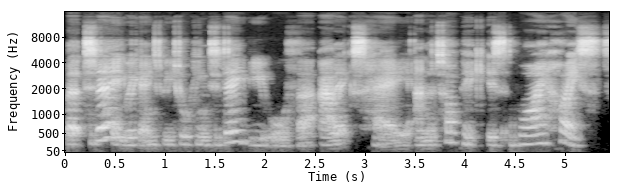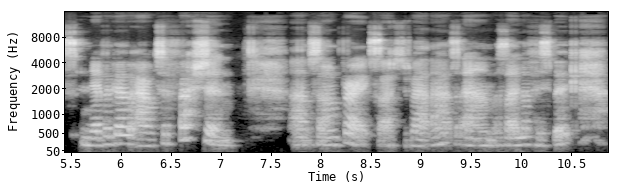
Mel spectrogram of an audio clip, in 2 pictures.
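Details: Adult woman; normal voice.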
